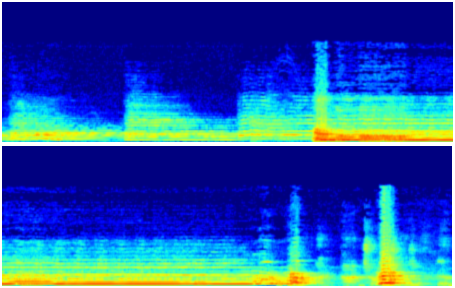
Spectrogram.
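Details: Pet dog howling along to a television morning show theme tune: a sequence of sustained tonal howls at shifting pitches, the longest held steadily for about four seconds, ending with short yips, with music underneath and a person murmuring.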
